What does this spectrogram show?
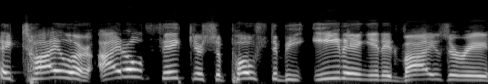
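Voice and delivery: very loud, very high booming call-out. Retelling what Scott would say to the speaker, imitating Scott talking loudly. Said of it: "very loudly be like".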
